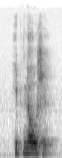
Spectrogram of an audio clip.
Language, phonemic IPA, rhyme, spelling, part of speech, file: Dutch, /ɦipˈnoː.zə/, -oːzə, hypnose, noun, Nl-hypnose.ogg
- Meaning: hypnosis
